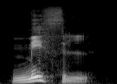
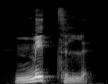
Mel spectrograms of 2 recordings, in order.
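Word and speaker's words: mithl (مثل): And others make the mistake of pronouncing tha as ta. So instead of saying mithl, they would say mitl.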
